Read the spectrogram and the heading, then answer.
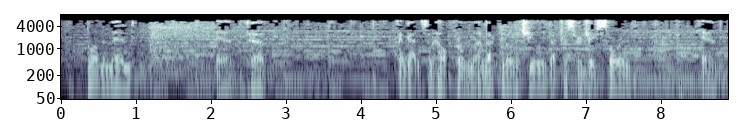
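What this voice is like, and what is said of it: Worn, hoarse voice. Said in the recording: “my voice is a little shot today. It's because I'm recovering from pneumonia.”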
